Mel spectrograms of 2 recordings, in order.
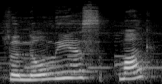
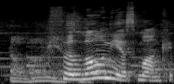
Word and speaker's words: Thelonious Monk: the genius amanda music uh leno linoleus monk thelonious monk is his name my husband is back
